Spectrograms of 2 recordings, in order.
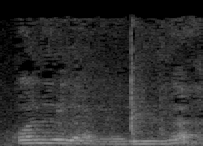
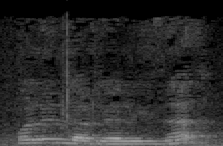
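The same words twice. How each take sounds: The two takes are said the same way.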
